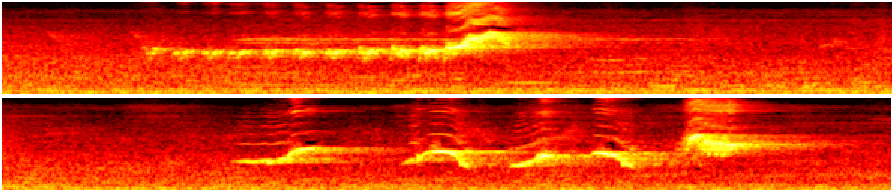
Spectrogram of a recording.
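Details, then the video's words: Calling to his partner, a male white-rumped shama gives a held whistle ending in a rising buzzy sweep, then after a pause a series of short falling whistled notes and a final upward flourish. "Chích choè lửa gọi bạn - Shama bird calls his partner"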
